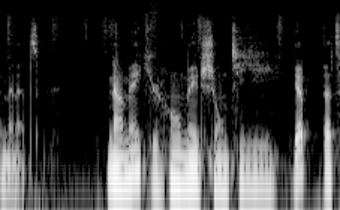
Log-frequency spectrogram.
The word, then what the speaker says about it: chantilly: Now make your homemade chantilly. Yep, that's how it's pronounced.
